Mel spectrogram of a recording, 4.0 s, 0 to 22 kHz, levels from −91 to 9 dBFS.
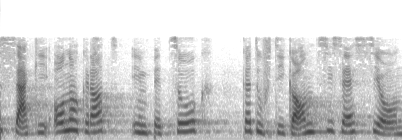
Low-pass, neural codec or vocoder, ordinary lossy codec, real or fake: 7.2 kHz; none; none; real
